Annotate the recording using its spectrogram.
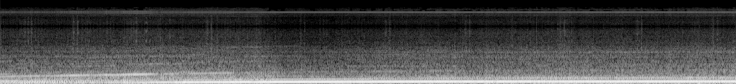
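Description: Wind rushes past a moving car.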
